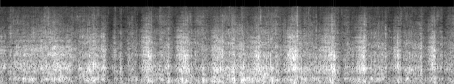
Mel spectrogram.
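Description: A white plastic brush scrubs a small, thin green fabric rug that is wet and soapy on a concrete floor. Rough, bristly scrubbing strokes repeat at an uneven pace, each a broad, hissy wash of sound with a bright edge and little low end.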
